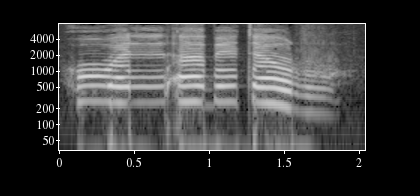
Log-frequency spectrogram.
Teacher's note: پچھلی حرکت فتح ہے تو اس فتح کی وجہ سے اس رو ساکن کو موٹا پڑھا جائے گا، هو الابتر۔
